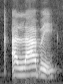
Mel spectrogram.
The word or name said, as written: kalabe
